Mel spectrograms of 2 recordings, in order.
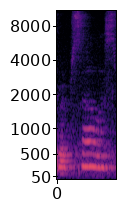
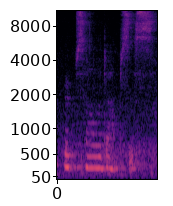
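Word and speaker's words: Rhipsalidopsis: I might have said Ripsalis, but it is Ripsalidopsis.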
